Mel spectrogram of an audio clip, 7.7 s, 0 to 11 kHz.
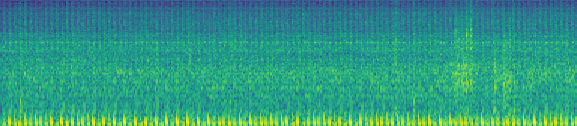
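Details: Craftsman T1200 riding mower with foot-pedal drive, oil just topped off: even, steady single-cylinder beat with no misses, knocks or rattles; runs super smooth, normal running.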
